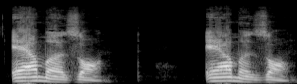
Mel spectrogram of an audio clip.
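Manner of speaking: Amazon with the first A stressed, said slowly. Shown as a demonstration. Teacher stressing the first A in Amazon. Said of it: "它的重音在前面的A".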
